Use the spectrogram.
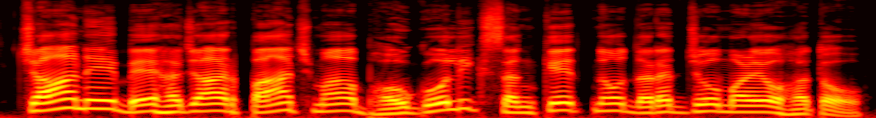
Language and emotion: Gujarati, neutral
